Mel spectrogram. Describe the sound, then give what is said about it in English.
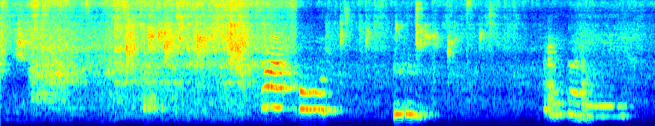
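Running water from a tap while feet are washed. A steady, hissing rush lasts several seconds, then a voice is heard over and after it. “Okay, I think it's warm enough now to go in and wash my feet.”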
